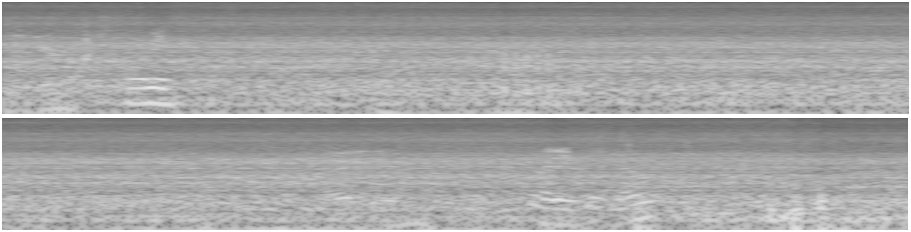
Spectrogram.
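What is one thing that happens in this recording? Wind rushes against the cockpit canopy.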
